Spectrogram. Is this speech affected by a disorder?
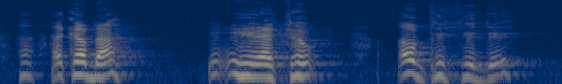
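Yes: cerebral palsy.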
